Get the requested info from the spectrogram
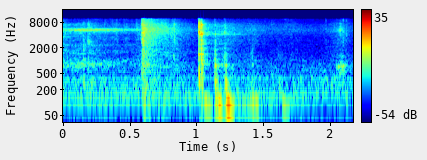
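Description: Kitchen handling noises: a brief brushing sound about half a second in, then a sharp knock with a short low thud about a second in, as of an object put down on a hard surface.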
